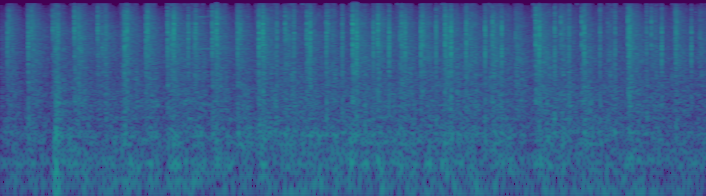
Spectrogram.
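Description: Dense, rapid clacking of many typewriters at once in a typewriter orchestra, a steady irregular patter of sharp key strikes layered together, moderately loud, with no voices.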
